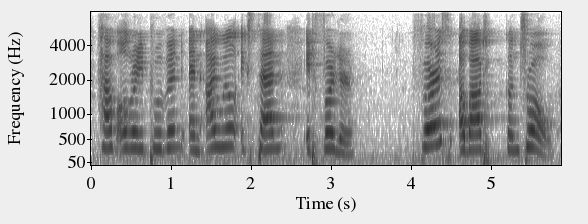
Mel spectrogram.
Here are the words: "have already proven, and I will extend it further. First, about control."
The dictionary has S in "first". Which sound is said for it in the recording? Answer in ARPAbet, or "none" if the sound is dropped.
S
